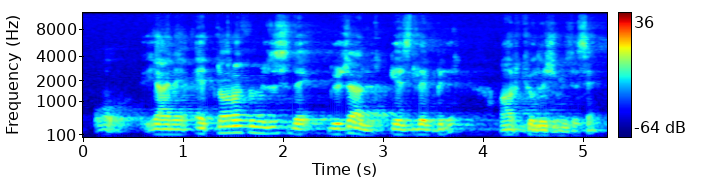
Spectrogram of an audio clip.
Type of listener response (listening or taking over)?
listening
